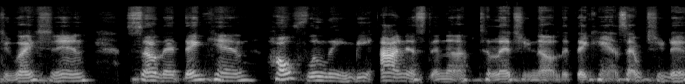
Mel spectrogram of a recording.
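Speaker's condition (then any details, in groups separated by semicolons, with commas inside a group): Cerebral palsy; spastic triplegia, right side, severe lower-limb spasticity, mainly wheelchair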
